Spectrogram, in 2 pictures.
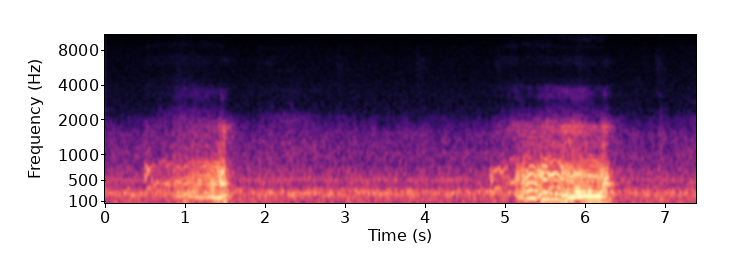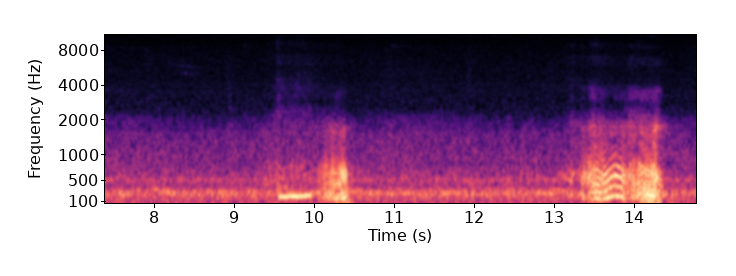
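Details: A black pug snoring loudly while asleep: four rasping, wavering snores with buzzy layered tones, each about a second long and spaced roughly four seconds apart, over a quiet indoor background.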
